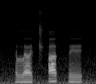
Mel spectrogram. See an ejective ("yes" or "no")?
yes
